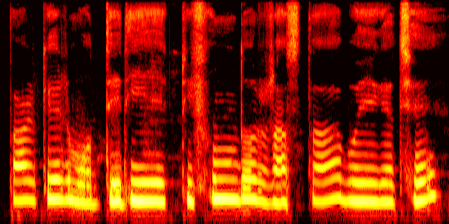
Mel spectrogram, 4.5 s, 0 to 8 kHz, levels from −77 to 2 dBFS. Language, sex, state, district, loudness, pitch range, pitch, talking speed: Bengali, male, West Bengal, Cooch Behar, -14 LUFS, 205-230 Hz, 210 Hz, 105 wpm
